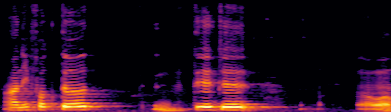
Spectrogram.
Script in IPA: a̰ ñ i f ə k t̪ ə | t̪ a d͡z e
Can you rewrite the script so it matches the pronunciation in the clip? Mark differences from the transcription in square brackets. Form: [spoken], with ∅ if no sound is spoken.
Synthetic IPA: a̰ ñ i f ə k t̪ ə | t̪ [e] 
